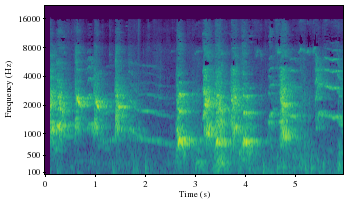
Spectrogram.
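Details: Several imported poodle puppies give high, overlapping yelps and whiny yips in quick uneven bursts, some notes sliding downward, with brief pauses between clusters.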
